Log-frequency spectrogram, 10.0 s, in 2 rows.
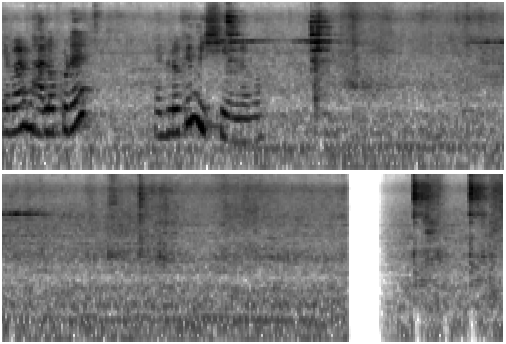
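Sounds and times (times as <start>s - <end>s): food frying in a pot: 0.0s - 10.0s
spatula scraping a pot: 9.1s - 10.0s.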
